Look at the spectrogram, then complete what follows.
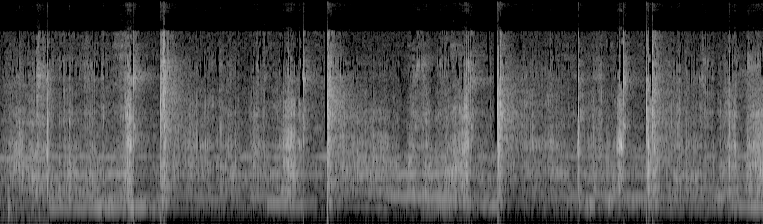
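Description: A fingerboard's small plastic deck and wheels clacking sharply on a wooden tabletop as flip tricks are popped and landed, about a dozen separate clacks. Between them comes the short rolling of the tiny wheels, over a faint steady hum.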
